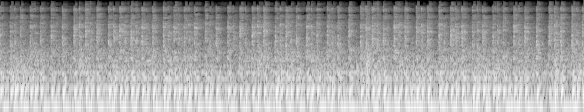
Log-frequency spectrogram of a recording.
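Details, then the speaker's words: Harley-Davidson Twin Cam after fuel pump replacement and installing an Accel coil-on-plug ignition: loud lumpy V-twin idle with steady beat and light valvetrain tick, even strong firing; runs great after the install. "She's back, baby! Woo! I'm psyched about that. It worked great. Let's have a look. Just tick, tick, tick, tick, tick, tick, ticking."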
